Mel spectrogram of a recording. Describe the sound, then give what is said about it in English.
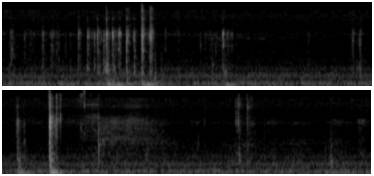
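Someone types on a computer keyboard, irregular bursts of clacking keys with a dense flurry early on and scattered single taps after, over a faint steady electrical hum. “I completely buggered up my keyboard with the search.”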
